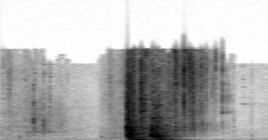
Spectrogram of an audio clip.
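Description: A loud crash about a second in, dying away over about half a second: objects knocked hard on a table cluttered with glass bottles and drink cans.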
